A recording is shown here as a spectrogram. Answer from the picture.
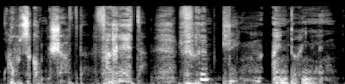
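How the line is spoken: Whispers from all sides. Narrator (German): hört Thomas von allen Seiten flüstern

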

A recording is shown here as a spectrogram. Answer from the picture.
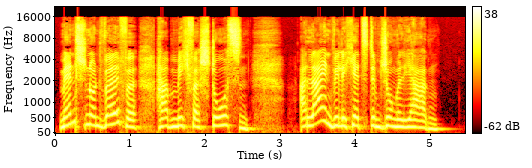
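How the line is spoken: Calling out. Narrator (German): rief Mowgli

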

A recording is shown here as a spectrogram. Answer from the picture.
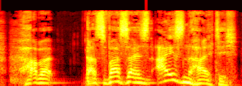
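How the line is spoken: Calling out. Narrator (German): rief

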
